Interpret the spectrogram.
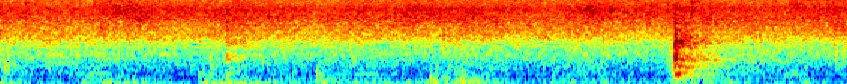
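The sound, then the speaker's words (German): Asparagus pieces sizzle steadily in a hot frying pan, a continuous crackling hiss with a few soft clinks and one brief louder knock near the end. “Also, dann hören wir jetzt schon mal die Spargel. Gehen hier schon mal ziemlich gut ab”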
